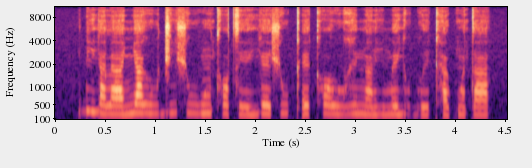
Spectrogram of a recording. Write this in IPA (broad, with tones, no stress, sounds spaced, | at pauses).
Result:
ɗ i˦ j a˨ l aː˨ ɲ a˦ ɣ uː˨ d͡ʒ iː˦ ʃ uː˦ β ũ˦ tʰ ɔ˦ t͡s eː˨ j ɛ˦˨ ʃ uː˦ kʼ ɛ˦ kʰ ɔ˦ ɣ u˨ ɣ ɪ˦ n ã˨ ɾ iː˨ m ɛ˦ j u˨ ɡʷ eː˨ kʰ a˨ kʷ ã˦˨ t a˦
